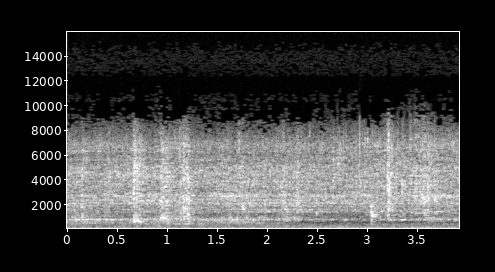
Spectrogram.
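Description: Water drips and splashes into a bowl.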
